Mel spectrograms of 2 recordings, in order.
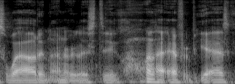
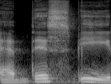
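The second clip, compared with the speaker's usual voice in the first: very slow, deliberate, each word stretched out; 3 semitones higher than usual. Showing how slowly they had to talk to a therapist: speaking very slowly. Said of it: "I would have to say it really, really slow".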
